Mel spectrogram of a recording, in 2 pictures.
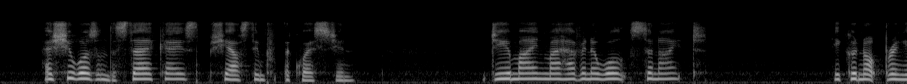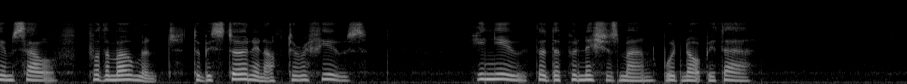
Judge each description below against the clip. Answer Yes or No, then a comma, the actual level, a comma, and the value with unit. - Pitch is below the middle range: No, high, 220 Hz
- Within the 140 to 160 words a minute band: Yes, average, 145 wpm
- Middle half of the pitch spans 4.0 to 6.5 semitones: Yes, average, 4.3 semitones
